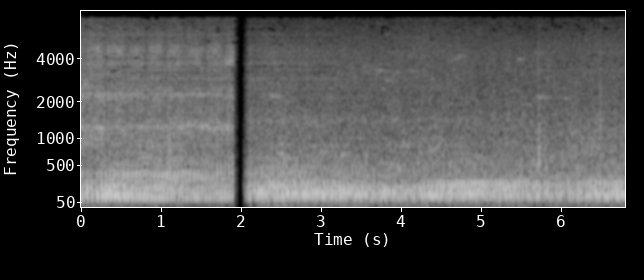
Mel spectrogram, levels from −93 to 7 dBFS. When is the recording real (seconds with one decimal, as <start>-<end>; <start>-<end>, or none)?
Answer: 0.0-0.5; 3.2-6.8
